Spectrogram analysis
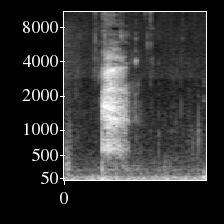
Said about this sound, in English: Well, I got a lot of foam. It was sort of trying to do a clean up sip.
